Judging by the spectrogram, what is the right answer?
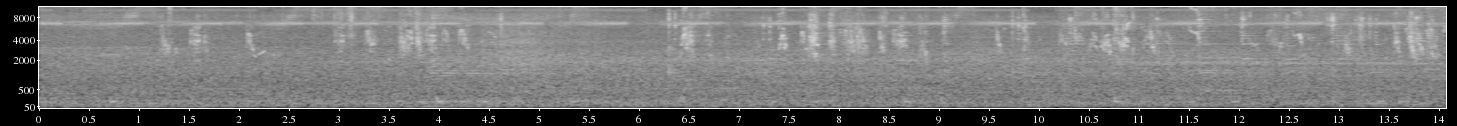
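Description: A flock of Eurasian tree sparrows chirping, many short chirps overlapping in quick clusters, over a steady low background rumble.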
